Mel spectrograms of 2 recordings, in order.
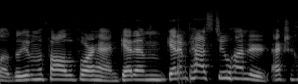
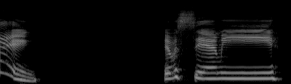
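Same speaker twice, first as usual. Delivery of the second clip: usual speaking voice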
